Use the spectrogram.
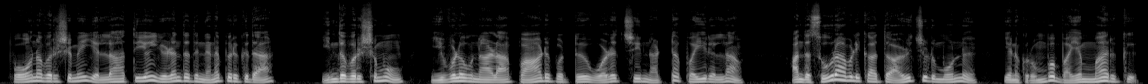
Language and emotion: Tamil, fearful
